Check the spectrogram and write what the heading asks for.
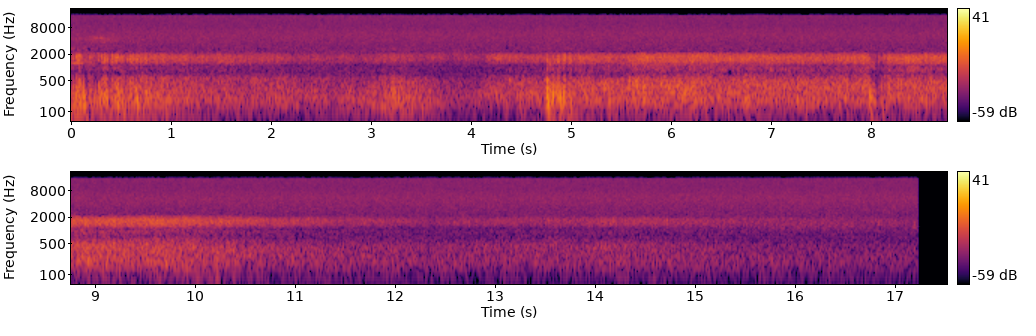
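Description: Lo-fi punk demo cassette: after a song stops, the band's noise rings out and fades slowly into tape hiss, with a sharp thump about five seconds in and a click about eight seconds in.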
